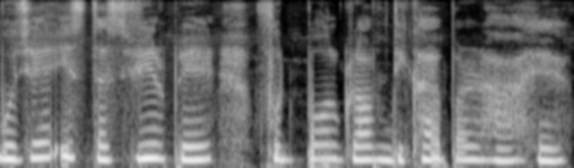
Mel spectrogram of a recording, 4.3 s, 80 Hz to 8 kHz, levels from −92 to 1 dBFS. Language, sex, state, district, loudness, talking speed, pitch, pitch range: Hindi, female, Arunachal Pradesh, Papum Pare, -13 LUFS, 140 wpm, 235 Hz, 230-245 Hz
